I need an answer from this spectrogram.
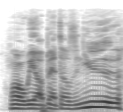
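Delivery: snooty, superior, pompous put-on French accent. Listing the most pompous accents, does a pompous French accent. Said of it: "Or French".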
